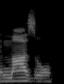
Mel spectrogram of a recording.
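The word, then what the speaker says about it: Mosul: in 2014 in the city of musul or As Americans say Maul yeah one of the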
